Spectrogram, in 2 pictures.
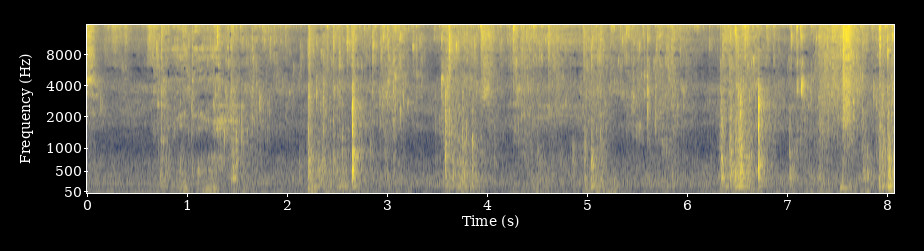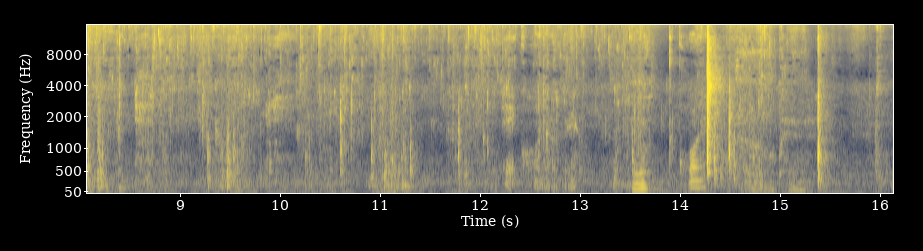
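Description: Cheese-sauce-coated corkscrew pasta being stirred in a disposable aluminium foil pan: wet squelching with irregular scrapes and taps of the spoon against the foil.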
